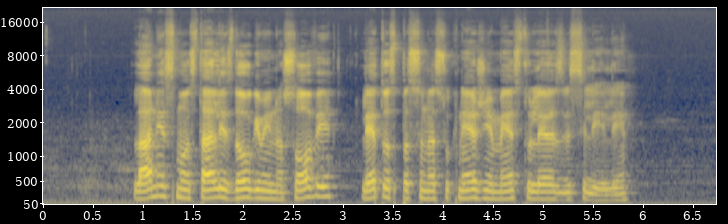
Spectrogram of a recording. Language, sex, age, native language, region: Slovenian, male, 18-29, Slovenian, Primorsko-notranjska region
